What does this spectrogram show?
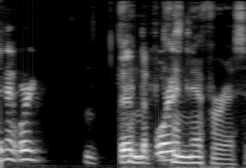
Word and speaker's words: coniferous: it and beautiful mountains and like you say canorous or how do you say that word the forest coniferous it's yeah it's a weird word yeah yeah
